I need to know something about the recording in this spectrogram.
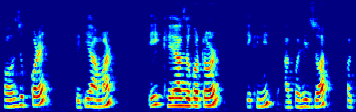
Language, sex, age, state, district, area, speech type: Assamese, female, 45-60, Assam, Kamrup Metropolitan, urban, spontaneous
